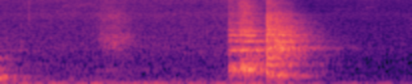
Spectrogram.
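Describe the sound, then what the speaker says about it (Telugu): A lid set onto a pan of raw banana slices frying on low heat, a brief metallic clatter after a faint clink, with a soft sizzle running underneath. "ఇప్పుడు నేను మూత వేస్తున్నాను"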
